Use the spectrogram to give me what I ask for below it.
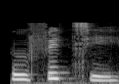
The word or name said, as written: Uffizi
